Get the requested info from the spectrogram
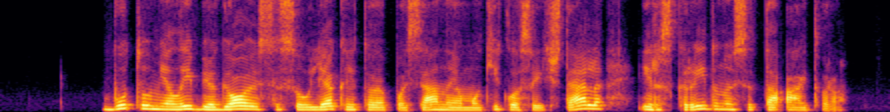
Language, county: Lithuanian, Vilnius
